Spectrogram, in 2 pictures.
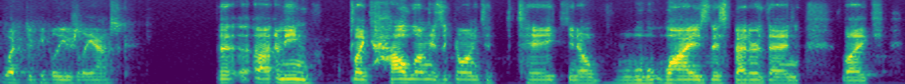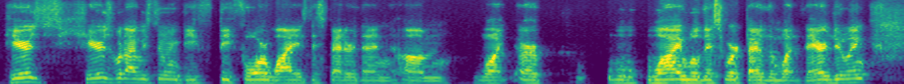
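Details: Speech of an adult male speech-language pathologist who stutters, with blocks, prolongations and sound repetitions; stuttering.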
